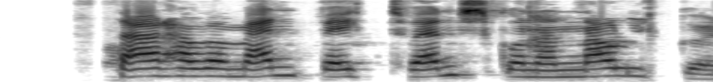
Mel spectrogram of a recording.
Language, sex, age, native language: Icelandic, female, 30-39, Icelandic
